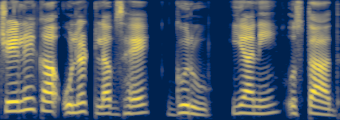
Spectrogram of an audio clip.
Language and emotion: Urdu, neutral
